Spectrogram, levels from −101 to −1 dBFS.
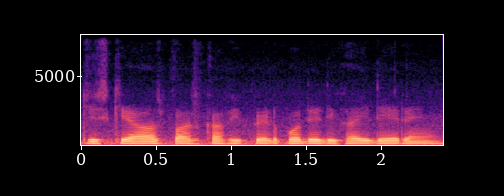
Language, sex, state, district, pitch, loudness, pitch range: Hindi, male, Rajasthan, Bikaner, 125 Hz, -13 LUFS, 120-130 Hz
